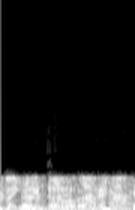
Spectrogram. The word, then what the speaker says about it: Feyenoord: Eso, Feyenoord.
